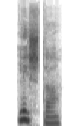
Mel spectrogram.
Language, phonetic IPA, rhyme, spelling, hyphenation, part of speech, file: Hungarian, [ˈliʃtɒ], -tɒ, lista, lis‧ta, noun, Hu-lista.ogg
- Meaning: list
